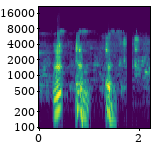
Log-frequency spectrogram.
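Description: A person clearing their throat, three short voiced sounds in quick succession.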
